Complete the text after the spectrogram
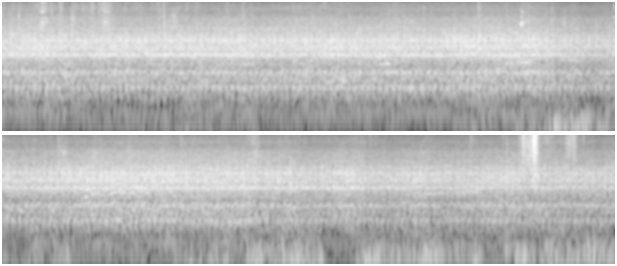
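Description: Several men talk with one another nearby.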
